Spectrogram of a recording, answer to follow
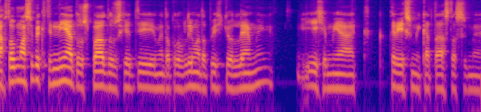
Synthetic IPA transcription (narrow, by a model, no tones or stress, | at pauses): ɐft̪o̞pumɐsipe̞kt̪iniɐt̪e̞lo̞spɐnd̪o̞sʝɐt̪ime̞t̪ɐpɾo̞vlimɐt̪ɐpuiçeceo̞le̞mi | içe̞mɲɐkɾisimikɐt̪ɐst̪ɐsime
